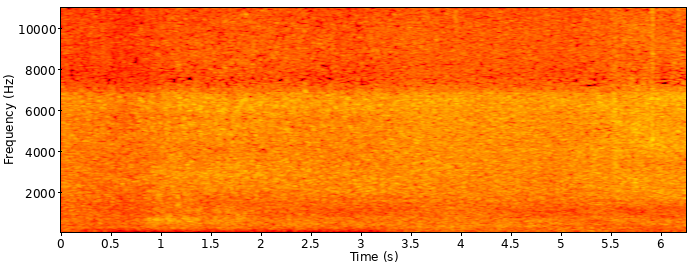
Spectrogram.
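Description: Steady rush of a river's flowing water, an even noise with no breaks.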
